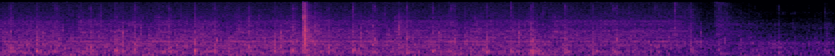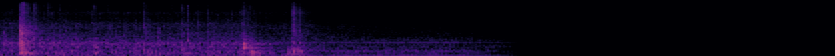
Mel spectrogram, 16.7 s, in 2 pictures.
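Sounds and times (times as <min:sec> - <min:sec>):
industrial planer machine: 0:00.0 - 0:10.6
heat press: 0:00.0 - 0:11.6.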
